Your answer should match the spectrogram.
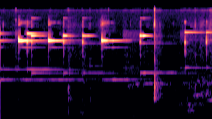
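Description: Toy xylophone app on a smartphone, played through the phone's speaker: a quick run of short, bright chiming notes at several pitches, about four or five taps a second.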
